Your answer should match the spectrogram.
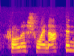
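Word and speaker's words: Fröhliche Weihnachten: Frohlich Weihnachten? Maybe I'm not saying it right. – You know what? I think you are.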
